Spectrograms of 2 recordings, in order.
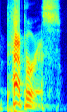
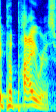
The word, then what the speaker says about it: papyrus: A paparus. You say papyrus, right? The cadence goes in the middle syllable.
